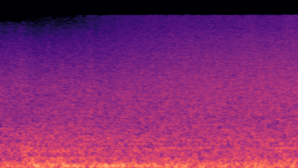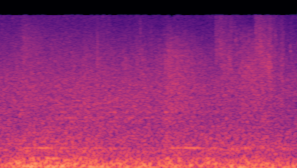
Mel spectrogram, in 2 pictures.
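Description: A waterfall rushes and roars steadily.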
